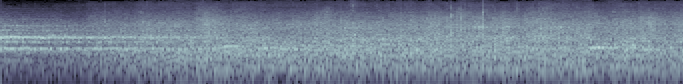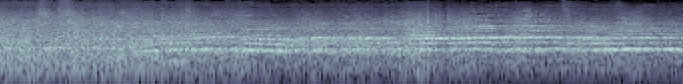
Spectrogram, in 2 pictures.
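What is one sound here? A large crowd cheers and chants loudly in a big echoing stadium.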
